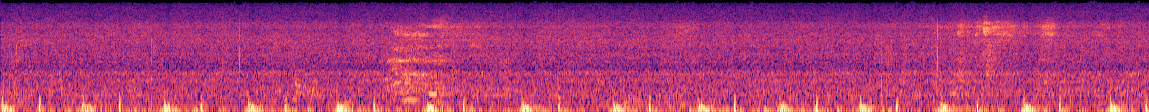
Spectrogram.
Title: Heartbeat Sound | “Thinking About You” | Black screen version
